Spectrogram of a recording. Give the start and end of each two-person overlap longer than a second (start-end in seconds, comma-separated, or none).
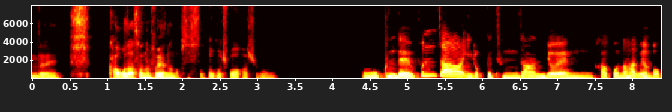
none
